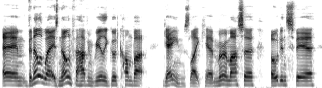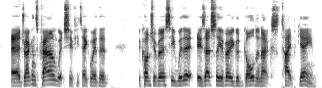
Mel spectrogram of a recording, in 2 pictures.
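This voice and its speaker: A man co-hosting a podcast, reviewing games in casual chat with halting explanations that trail into dismissive asides. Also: fairly high pitch, fairly bright tone, clear, resonant tone. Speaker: podcast co-host.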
